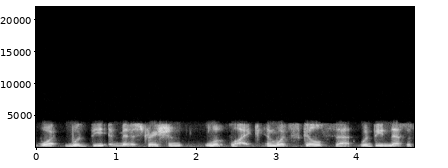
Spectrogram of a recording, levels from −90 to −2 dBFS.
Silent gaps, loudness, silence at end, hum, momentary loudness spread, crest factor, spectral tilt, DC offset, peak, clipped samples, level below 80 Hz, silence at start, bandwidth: none; -16 LUFS; 0.05 s; none; 5 LU; 16 dB; -8.5 dB/octave; under 0.1%; 0 dBFS; under 0.1%; -54 dBFS; 0.05 s; 4.2 kHz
